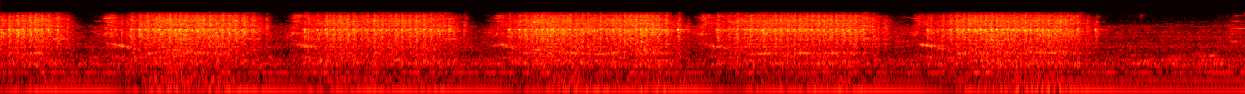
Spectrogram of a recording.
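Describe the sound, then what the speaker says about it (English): A sewing machine stitches shirred fabric in six steady bursts of fast mechanical whirring, each separated by a brief pause, close and continuous with a low hum underneath. "So start sewing."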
